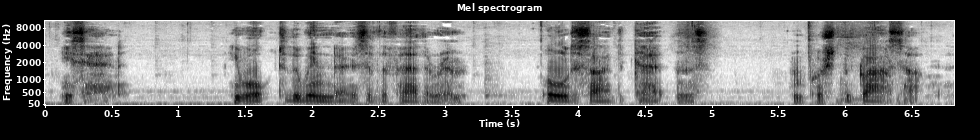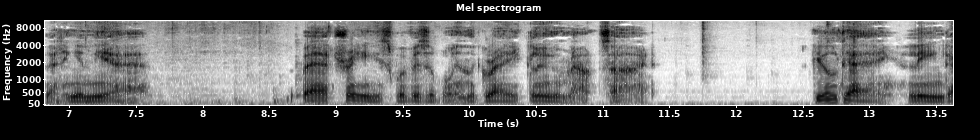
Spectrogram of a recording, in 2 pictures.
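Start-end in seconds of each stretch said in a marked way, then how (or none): none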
